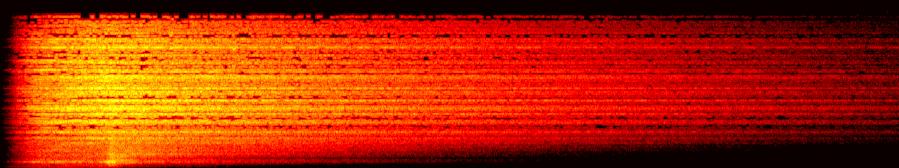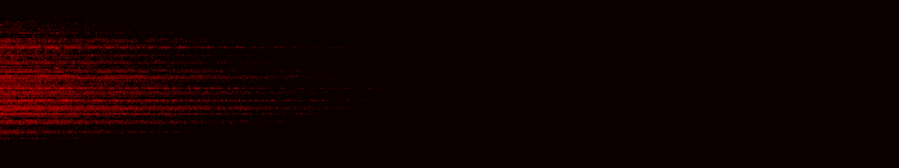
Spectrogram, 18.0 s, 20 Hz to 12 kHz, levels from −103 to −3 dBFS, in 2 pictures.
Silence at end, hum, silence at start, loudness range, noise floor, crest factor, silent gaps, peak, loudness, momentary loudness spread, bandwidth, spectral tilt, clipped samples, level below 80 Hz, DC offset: 12.25 s; none; 0.2 s; 24 LU; under -90 dBFS; 26 dB; none; -6 dBFS; -21 LUFS; 25 LU; 11.5 kHz; 6 dB/octave; under 0.1%; under -90 dBFS; under 0.1%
